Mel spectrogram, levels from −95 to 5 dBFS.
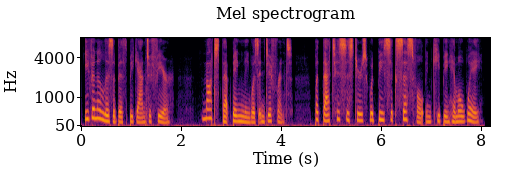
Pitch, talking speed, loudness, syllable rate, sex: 200 Hz, 140 wpm, -21 LUFS, 5.2 syllables/s, female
